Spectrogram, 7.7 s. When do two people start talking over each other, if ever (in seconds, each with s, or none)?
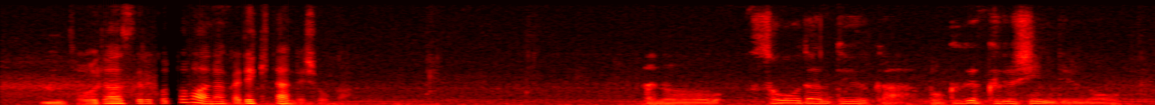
none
